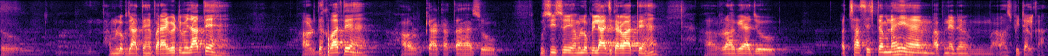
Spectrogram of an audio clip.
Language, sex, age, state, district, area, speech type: Hindi, male, 45-60, Bihar, Samastipur, urban, spontaneous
